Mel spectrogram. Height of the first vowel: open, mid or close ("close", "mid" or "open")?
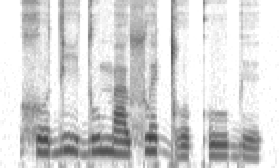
close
